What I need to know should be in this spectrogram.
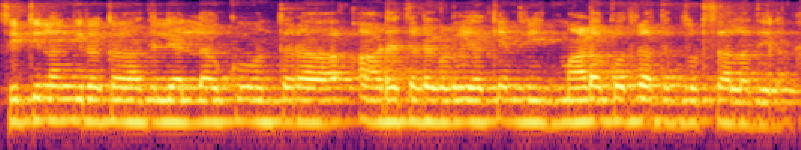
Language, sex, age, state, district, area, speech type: Kannada, male, 18-30, Karnataka, Hassan, rural, spontaneous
